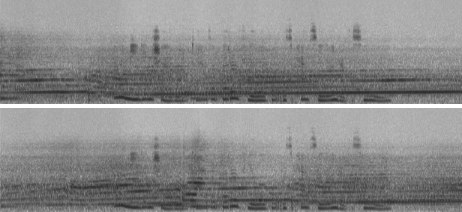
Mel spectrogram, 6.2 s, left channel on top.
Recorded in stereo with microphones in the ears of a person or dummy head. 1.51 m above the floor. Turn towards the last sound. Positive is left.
turn(degrees=0)  # may be behind; listen again after turning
